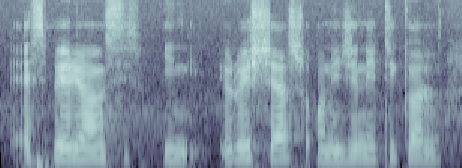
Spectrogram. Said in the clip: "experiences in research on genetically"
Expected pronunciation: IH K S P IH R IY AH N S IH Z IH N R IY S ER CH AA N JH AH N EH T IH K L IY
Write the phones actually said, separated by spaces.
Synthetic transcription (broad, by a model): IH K S P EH R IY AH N S IH N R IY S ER SH AA N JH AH N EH T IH K L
